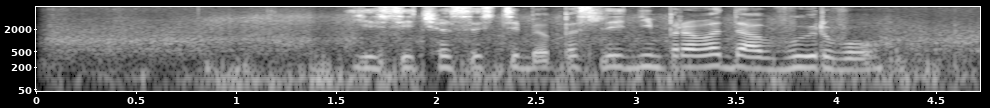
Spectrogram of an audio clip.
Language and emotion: Russian, angry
